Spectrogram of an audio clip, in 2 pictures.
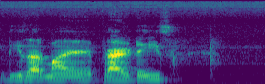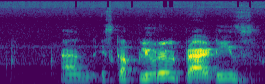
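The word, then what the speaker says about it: priorities: और इन दोनों में प्रोनाउंसिएशन का बड़ा खेल है। एक वर्ड है प्रायोरिटाइज और एक वर्ड है प्रियोरिटीज। तो दोनों के प्रोनाउंसिएशन की आप प्रॉपर प्रैक्टिस करिएगा। This is प्रायोरिटीज and this is प्रायोरिटाइज।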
